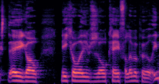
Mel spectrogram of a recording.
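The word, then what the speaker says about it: Neco Williams: As in the Forest defender, Nico Williams. It's Nico Williams. It's exactly the same. Both are Nico. It's just that one's N-I and the other's N-E.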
